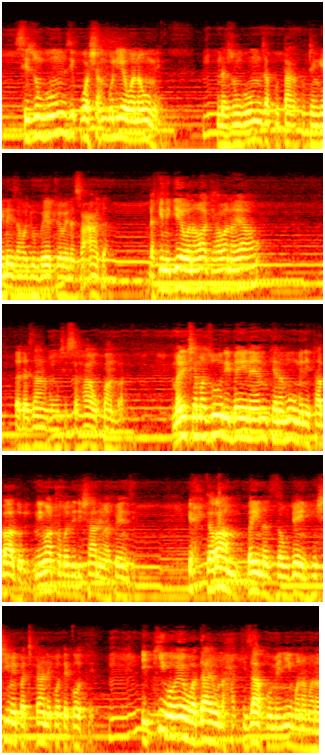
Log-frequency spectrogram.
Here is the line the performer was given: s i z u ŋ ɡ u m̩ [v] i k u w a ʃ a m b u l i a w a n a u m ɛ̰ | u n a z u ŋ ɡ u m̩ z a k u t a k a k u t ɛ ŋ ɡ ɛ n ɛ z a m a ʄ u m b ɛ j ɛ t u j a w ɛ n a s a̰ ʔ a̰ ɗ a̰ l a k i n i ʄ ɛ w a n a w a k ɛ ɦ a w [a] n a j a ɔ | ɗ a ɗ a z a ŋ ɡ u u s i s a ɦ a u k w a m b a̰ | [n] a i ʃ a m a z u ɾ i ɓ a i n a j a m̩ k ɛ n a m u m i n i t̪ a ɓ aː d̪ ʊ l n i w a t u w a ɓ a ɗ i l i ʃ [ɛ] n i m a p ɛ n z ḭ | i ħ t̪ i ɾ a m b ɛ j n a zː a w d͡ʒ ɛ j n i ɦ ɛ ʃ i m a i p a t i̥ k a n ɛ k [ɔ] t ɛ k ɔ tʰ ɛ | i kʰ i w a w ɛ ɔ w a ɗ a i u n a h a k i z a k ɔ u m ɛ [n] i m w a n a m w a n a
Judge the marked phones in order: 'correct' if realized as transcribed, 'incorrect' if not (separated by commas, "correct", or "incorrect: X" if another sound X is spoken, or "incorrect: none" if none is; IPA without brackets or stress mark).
incorrect: z, correct, incorrect: m, incorrect: a, correct, incorrect: ɲ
